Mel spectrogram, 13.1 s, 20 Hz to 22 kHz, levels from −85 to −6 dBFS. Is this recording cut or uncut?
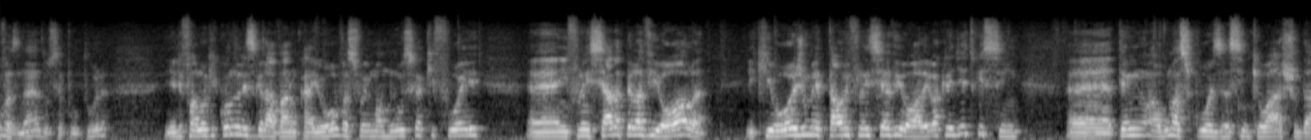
uncut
